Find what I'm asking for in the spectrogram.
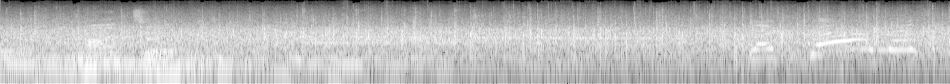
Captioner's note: cheering and applause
